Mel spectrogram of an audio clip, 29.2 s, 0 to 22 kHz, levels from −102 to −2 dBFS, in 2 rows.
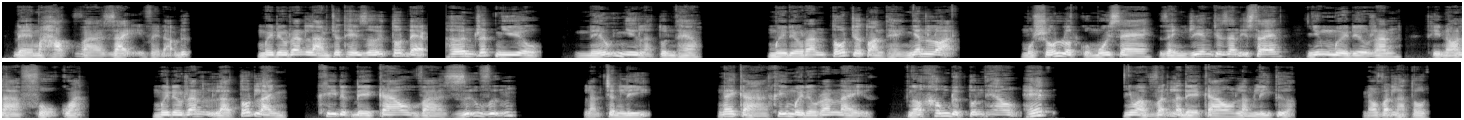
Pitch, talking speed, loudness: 125 Hz, 195 wpm, -16 LUFS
